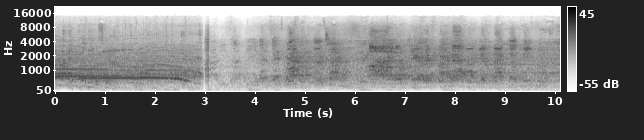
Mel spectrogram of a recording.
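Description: A large crowd cheers and chatters in a vast, echoing stadium.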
